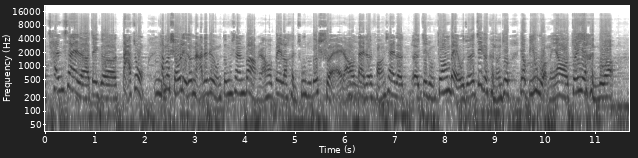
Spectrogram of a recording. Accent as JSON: {"language": "Chinese", "town": "Benxi", "region": "Liaoning", "country": "China", "tie": "born there", "said": "我是出生在辽宁本溪，本身就是一个山区，然后在北京呢其实大部分都是平原，那么来到了房山"}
